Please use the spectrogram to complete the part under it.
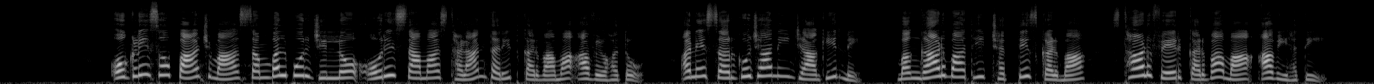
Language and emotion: Gujarati, neutral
